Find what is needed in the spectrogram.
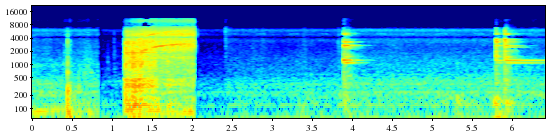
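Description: Hamilton Beach 10-speed blender motor run in one short burst of just under a second, starting and stopping abruptly. Near the end a chiming tone begins.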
